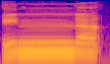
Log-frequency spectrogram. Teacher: إن، نون مشددة فتغن بمقدار حركتين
